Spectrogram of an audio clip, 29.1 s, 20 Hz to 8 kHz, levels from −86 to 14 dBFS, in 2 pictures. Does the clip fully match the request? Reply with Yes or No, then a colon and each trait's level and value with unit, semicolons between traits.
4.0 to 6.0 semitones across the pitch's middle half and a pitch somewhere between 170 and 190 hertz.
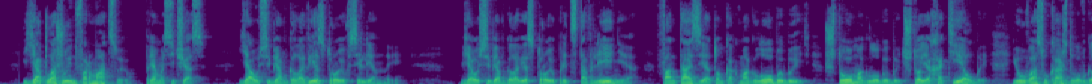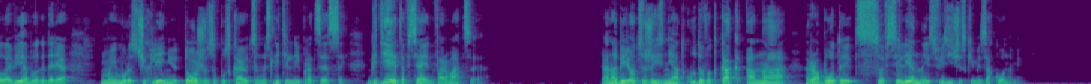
No: average, 4.3 semitones; low, 125 Hz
